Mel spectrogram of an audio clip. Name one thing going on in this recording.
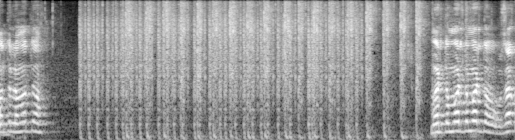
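Gunshots fire rapidly in a long burst.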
